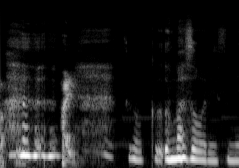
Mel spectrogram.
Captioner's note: chuckles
